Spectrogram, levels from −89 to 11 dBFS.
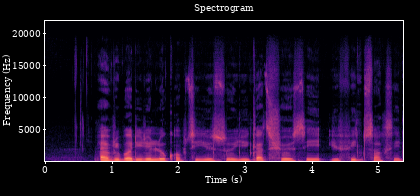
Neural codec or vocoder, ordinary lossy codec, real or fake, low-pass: vocoder, 48 kHz, 128 mel bands, Vocos; none; fake; 19.8 kHz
